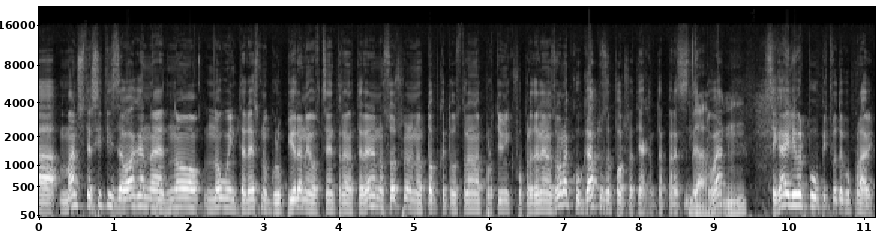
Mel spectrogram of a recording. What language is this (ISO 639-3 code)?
bul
